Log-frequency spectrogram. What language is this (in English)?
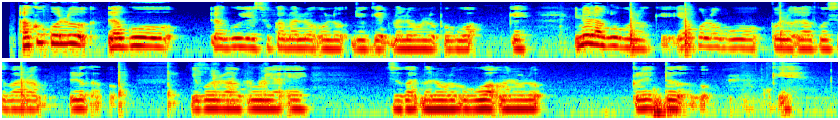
Western Penan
